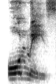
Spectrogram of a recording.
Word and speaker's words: always: So whenever A is coming with L, sound will become O in English.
